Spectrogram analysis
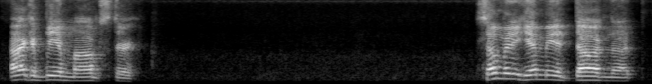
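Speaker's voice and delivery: loud put-on fat-man voice; mock fat man. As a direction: play a big mobster with no neck.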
